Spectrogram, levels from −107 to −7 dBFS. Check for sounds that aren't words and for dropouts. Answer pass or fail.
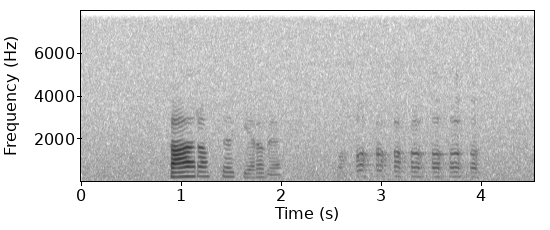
fail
